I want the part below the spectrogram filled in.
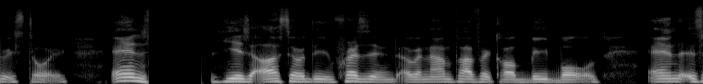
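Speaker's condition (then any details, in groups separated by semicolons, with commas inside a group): Cerebral palsy; caused by stroke at birth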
